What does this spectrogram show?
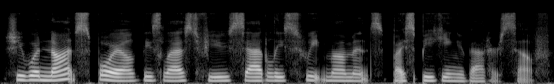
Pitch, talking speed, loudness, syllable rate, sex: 180 Hz, 150 wpm, -19 LUFS, 3.7 syllables/s, female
